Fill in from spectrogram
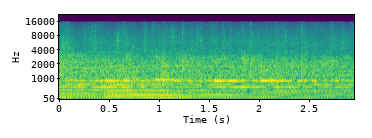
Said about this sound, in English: And if you believe that today, I want you to say thank you, Father God, by clapping your hands and say thank you for these folks today.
